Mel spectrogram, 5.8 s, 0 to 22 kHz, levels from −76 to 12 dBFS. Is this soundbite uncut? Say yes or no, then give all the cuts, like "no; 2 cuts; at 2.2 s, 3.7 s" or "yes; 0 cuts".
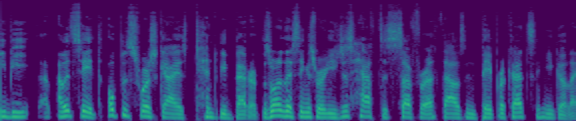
no; 1 cut; at 2.6 s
